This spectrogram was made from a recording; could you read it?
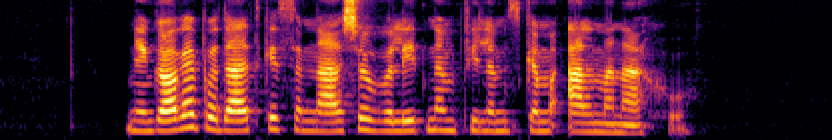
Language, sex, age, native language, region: Slovenian, female, 18-29, Slovenian, Central Slovenia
